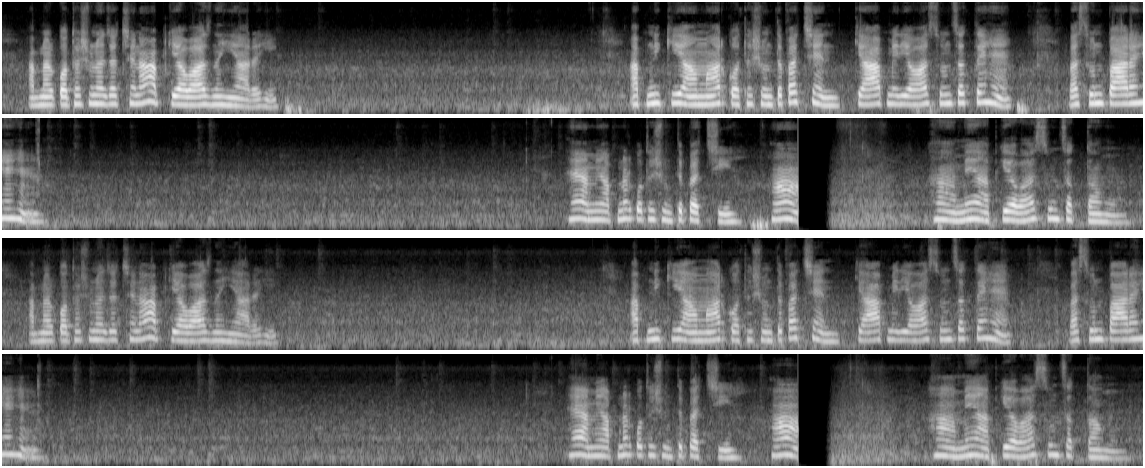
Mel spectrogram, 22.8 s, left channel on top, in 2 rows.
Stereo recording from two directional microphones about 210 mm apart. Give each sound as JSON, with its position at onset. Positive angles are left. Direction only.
{"t": 0.3, "sound": "speech", "side_deg": 20}
{"t": 6.2, "sound": "speech", "side_deg": 15}
{"t": 17.1, "sound": "speech", "side_deg": 5}
{"t": 20.7, "sound": "a sound", "side_deg": 5}
{"t": 21.1, "sound": "speech", "side_deg": 5}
